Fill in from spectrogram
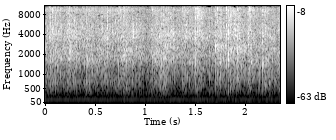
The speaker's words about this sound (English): Clap like I'm talking to somebody today.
